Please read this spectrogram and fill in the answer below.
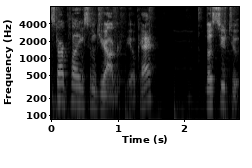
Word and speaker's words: Lesotho: Wait, is this Lesotho? Is this Lesotho? Which is, yes, that's the correct pronunciation of this is Lesotho.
